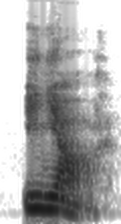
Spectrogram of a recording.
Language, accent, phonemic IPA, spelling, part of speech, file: French, Canada, /i.ɲaʁ/, ignares, adjective, LL-Q150 (fra)-ignares.wav
- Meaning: plural of ignare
